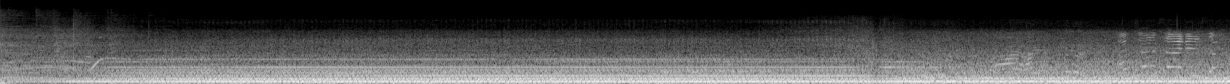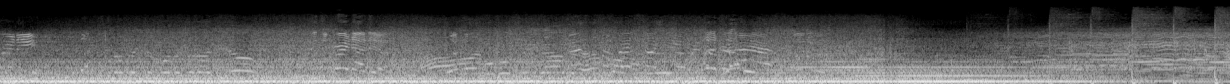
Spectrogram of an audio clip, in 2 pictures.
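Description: Single-engine jump plane's piston engine and propeller heard from inside the cabin. It drones steadily at high power through the takeoff and climb, swelling over the first two seconds and then holding level.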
